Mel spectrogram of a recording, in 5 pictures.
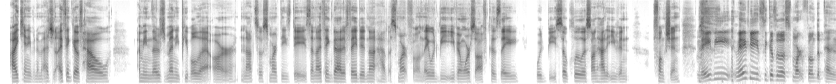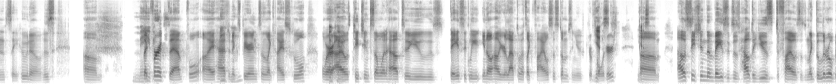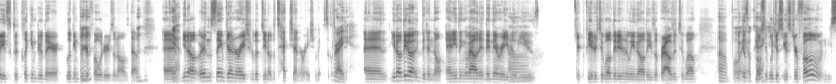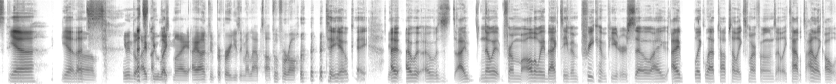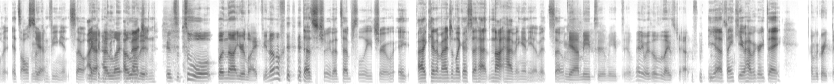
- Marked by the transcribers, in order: chuckle; chuckle; laughing while speaking: "that's not good"; stressed: "phones"; chuckle; laughing while speaking: "overall"; chuckle; chuckle; chuckle; chuckle
- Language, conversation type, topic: English, unstructured, How have smartphones changed the world?
- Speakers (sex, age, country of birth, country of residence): female, 50-54, United States, United States; male, 20-24, United States, United States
